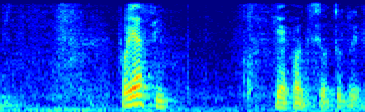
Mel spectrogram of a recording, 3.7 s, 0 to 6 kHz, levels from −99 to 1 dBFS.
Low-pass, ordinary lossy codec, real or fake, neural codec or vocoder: 5.4 kHz; none; fake; vocoder, 44.1 kHz, 128 mel bands, Pupu-Vocoder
